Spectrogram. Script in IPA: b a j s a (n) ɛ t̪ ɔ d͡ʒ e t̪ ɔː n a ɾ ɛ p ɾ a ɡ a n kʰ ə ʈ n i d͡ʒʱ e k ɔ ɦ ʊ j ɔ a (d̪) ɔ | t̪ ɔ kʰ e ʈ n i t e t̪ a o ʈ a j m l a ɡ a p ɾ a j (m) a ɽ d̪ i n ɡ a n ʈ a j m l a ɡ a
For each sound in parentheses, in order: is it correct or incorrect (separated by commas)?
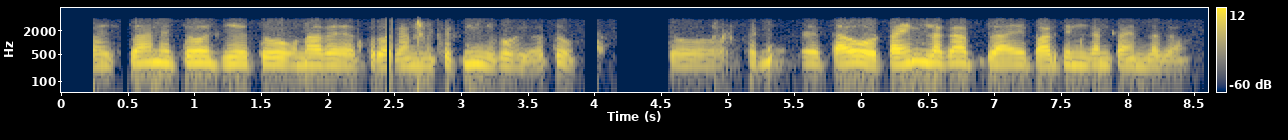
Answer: correct, incorrect, incorrect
